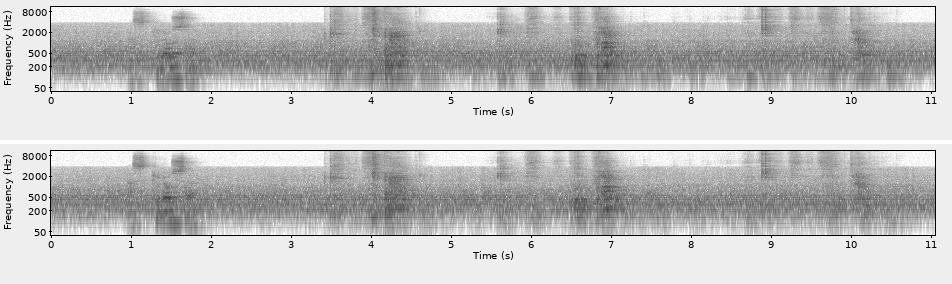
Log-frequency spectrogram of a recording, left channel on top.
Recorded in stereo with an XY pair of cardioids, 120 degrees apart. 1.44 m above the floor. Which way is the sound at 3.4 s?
10° right.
